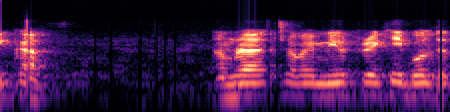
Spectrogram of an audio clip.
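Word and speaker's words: ك: বাংলা ক এর মতোই উচ্চারণ, আরবি কাফ।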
